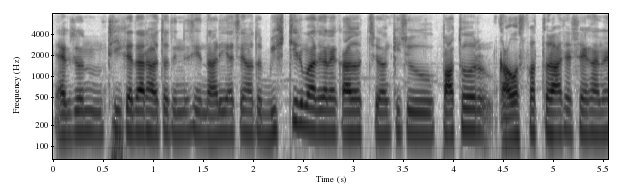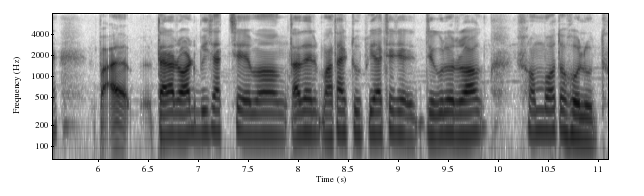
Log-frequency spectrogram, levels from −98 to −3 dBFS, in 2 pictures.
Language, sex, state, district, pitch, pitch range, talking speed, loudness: Bengali, male, West Bengal, North 24 Parganas, 155 Hz, 150-160 Hz, 160 wpm, -17 LUFS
